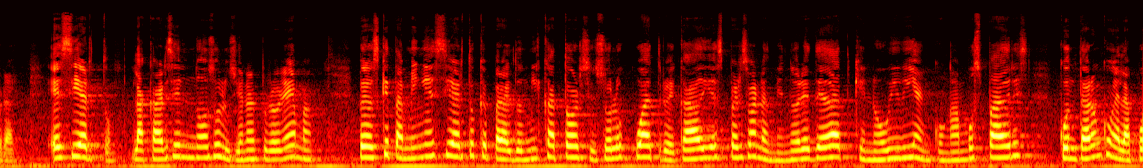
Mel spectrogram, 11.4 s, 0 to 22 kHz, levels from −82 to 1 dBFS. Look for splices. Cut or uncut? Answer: uncut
